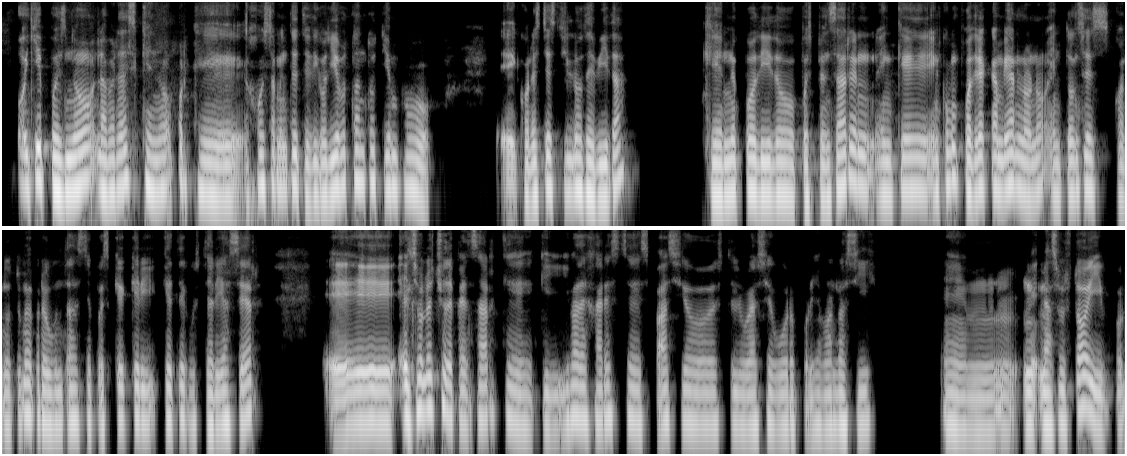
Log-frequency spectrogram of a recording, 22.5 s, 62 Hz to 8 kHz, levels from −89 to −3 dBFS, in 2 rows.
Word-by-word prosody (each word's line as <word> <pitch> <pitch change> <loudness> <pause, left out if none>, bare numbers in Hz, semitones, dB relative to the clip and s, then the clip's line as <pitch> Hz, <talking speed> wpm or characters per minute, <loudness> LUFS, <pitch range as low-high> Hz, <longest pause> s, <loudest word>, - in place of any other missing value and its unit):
Oye, 150 +3 +3
pues 140 -5 +5
no, 145 +6 +6
la 135 -2 +3
verdad 135 +4 +3
es 160 -2 -2
que 150 -1 +1
no, 135 +4 +1
porque 125 -7 +1
justamente 145 +2 0
te 120 - -3
digo, 120 0 +1
llevo 140 +4 +3
tanto 155 +1 0
tiempo, 140 -4 -1 0.7
eh, 75 -1 0
con 120 0 0
este 125 +4 +2
estilo 135 -1 +1
de 125 -2 +4
vida 120 - +1 0.7
que 120 -1 +3
no 125 +2 +4
he - - -14
podido, 125 -2 +3
pues, 110 0 -2
pensar 120 +8 +1
en 150 -3 +1
en 125 -1 +1
qué 135 +1 +1
en 130 - +1
cómo 155 +5 0
podría 135 0 +3
cambiarlo, 135 -2 +3
¿no? 135 +3 -2
Entonces, 130 +3 -2
cuando 115 -1 -4
tú - - -8
me 145 - +1
preguntaste, 125 0 -2
pues, 115 -1 -7
qué 130 -1 -5
querí 125 -1 -3
qué 130 -2 -2
te 135 - -4
gustaría 115 0 -3
hacer, 130 +5 -3 0.6
eh, 120 +4 +4
el 135 -2 +3
solo 155 +1 +2
hecho 165 +1 -1
de 140 - +1
pensar 130 +3 -5
que 115 -6 -4
que 115 - -6
iba 115 +5 -3
a - - +1
dejar 125 -1 -3
este 135 -1 -4
espacio, 120 -1 -4
este 120 0 -10
lugar 115 0 -2
seguro, 115 -1 -4
por 105 - -9
llamarlo 115 +1 -2
así, 120 +1 -6 0.6
em, 105 -1 -3
me 120 -1 +2
me 115 +1 +2
asustó, 125 +8 -1
y 120 -6 +1
por - - -9
125 Hz, 190 wpm, -21 LUFS, 115-140 Hz, 0.7 s, no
